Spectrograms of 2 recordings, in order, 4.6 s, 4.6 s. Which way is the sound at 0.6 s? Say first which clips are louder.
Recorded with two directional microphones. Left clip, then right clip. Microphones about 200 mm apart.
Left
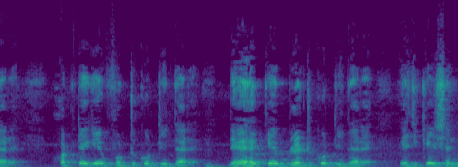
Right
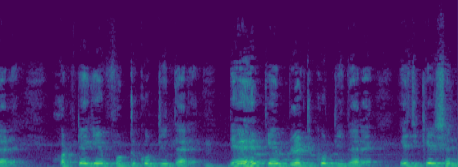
Right 4 dB; 20° left (ahead or behind).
